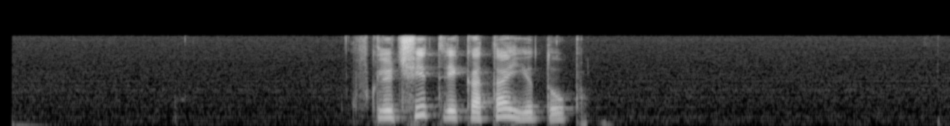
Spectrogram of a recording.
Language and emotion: Russian, neutral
